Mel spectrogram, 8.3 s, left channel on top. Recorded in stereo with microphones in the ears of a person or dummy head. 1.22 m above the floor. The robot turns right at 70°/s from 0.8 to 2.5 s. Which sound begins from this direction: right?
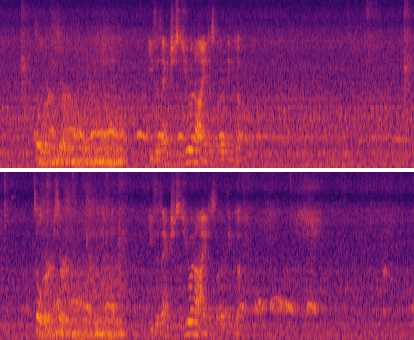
A man speaking, at 0.7 s.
